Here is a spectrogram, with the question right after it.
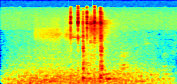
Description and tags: This record shows the sound given by "clicking" with the mouse several times. As we can hear it is found not only this tipical noise but also the intenal springs which sound is very particular. It is based on higher frequencies than the click itself. It was recorded at the UPF computer classrooms (Poblenou's campus) at Tallers building.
